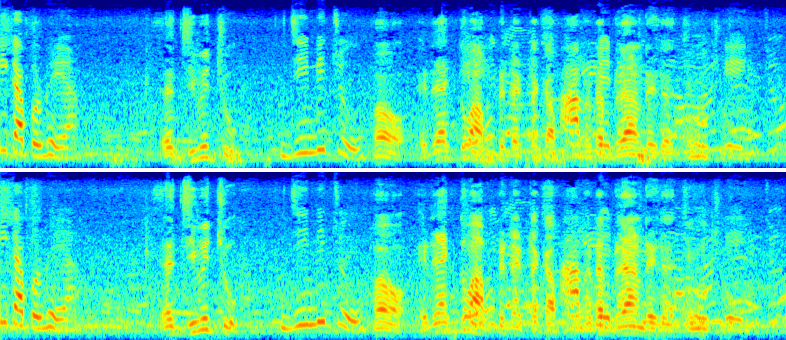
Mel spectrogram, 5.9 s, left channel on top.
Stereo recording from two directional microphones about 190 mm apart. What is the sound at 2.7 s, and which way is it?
Speech, 35° left (ahead or behind).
